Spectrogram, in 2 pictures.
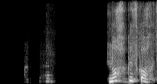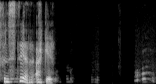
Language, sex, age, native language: Icelandic, male, 7, Icelandic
